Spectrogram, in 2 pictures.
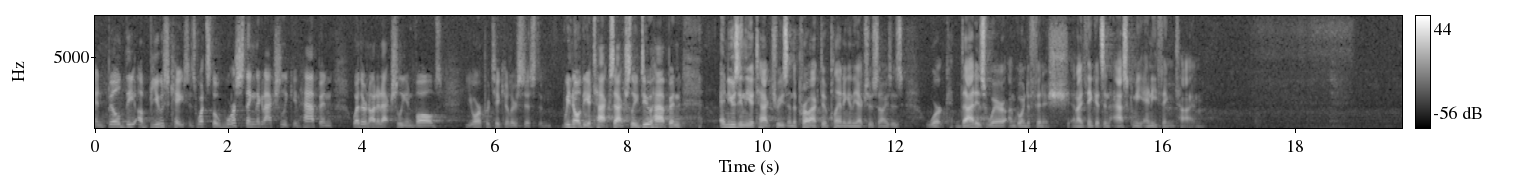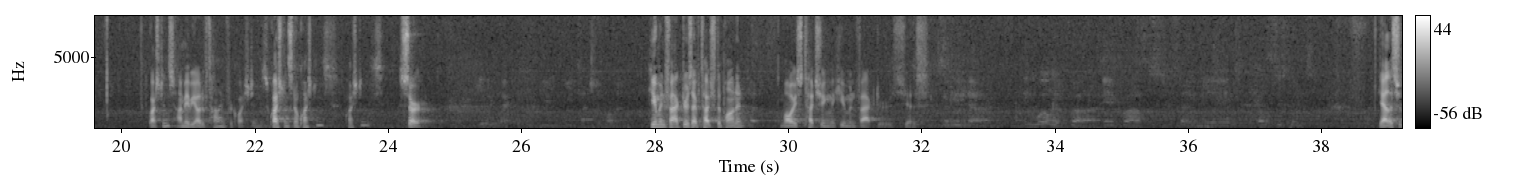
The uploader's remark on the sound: day two keynote speech from AusCERT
